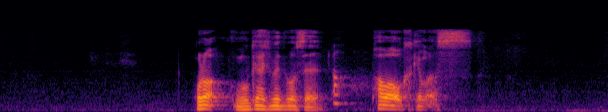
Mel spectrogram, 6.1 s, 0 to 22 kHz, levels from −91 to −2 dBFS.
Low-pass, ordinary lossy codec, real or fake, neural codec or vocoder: 7.2 kHz; none; fake; autoencoder, 48 kHz, 128 numbers a frame, DAC-VAE, trained on Japanese speech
